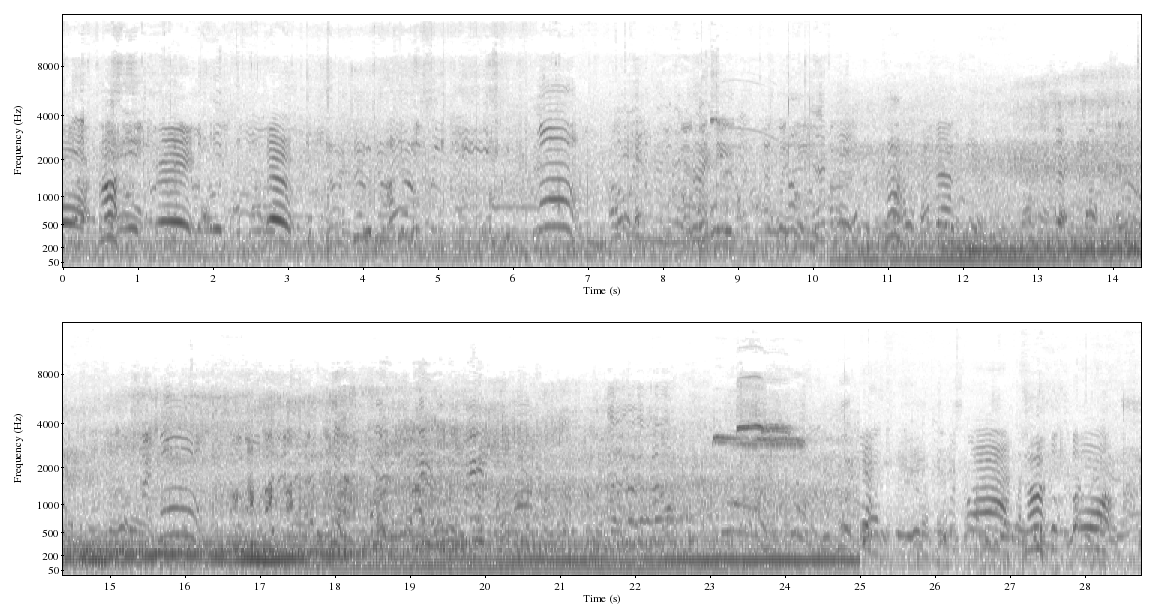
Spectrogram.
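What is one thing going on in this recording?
Young men shout and call out across an open field outdoors.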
